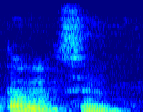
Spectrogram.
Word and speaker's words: tanzen: Então, tipo, um brasileiro que fala tanzen, que nasaliza a vogal, se ele é compreendido por um alemão falando tanzen, então a missão está feita.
